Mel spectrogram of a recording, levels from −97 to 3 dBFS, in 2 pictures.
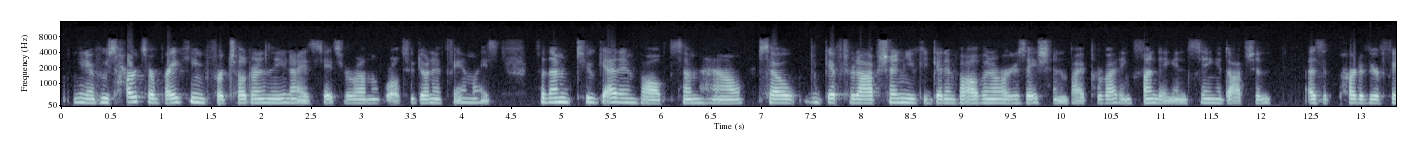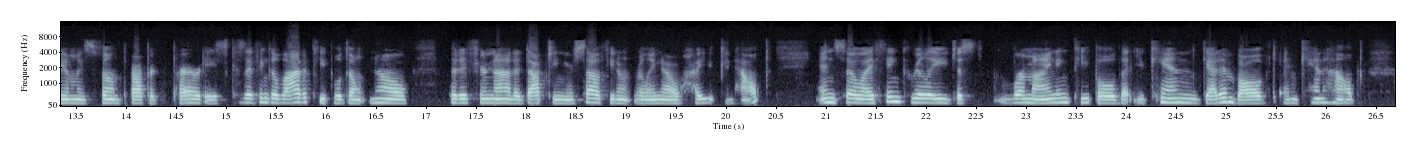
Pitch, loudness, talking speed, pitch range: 160 Hz, -19 LUFS, 200 wpm, 155-175 Hz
